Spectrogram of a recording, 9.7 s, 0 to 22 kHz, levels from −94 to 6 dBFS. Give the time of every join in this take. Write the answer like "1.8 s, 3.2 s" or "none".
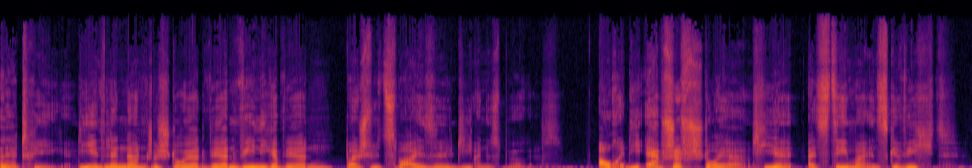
1.0 s, 1.5 s, 2.8 s, 3.4 s, 4.7 s, 7.5 s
